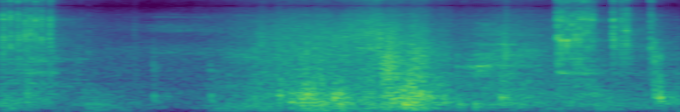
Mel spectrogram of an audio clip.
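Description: Ratchet clicking while nuts are broken loose on the front end of a dirt track race car, a few bursts of rapid metallic ticks in a garage with background noise and no talk.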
